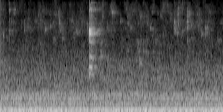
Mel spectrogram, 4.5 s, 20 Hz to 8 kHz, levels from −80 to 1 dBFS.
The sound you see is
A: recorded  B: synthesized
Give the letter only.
A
